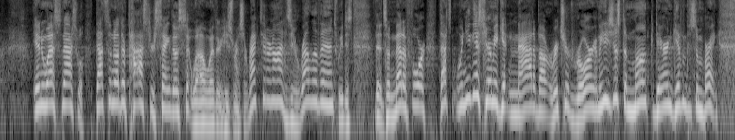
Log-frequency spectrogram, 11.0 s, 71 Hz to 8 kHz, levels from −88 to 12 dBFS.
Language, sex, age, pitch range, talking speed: English, male, 50-69, 170-225 Hz, 235 wpm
